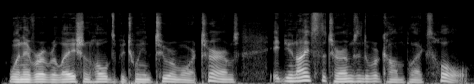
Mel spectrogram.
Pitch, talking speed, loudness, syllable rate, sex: 120 Hz, 215 wpm, -18 LUFS, 6.3 syllables/s, male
